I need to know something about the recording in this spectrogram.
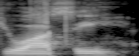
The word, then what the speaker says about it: UASI: So essentially with this program um it's it's pronounced YASI. Uh UASI is is a is a combination of state and federal funds.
